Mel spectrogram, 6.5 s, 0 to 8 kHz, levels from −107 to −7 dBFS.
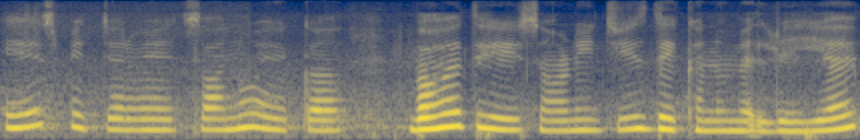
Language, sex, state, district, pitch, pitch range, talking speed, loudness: Punjabi, female, Punjab, Kapurthala, 230 Hz, 220-265 Hz, 130 wpm, -19 LUFS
